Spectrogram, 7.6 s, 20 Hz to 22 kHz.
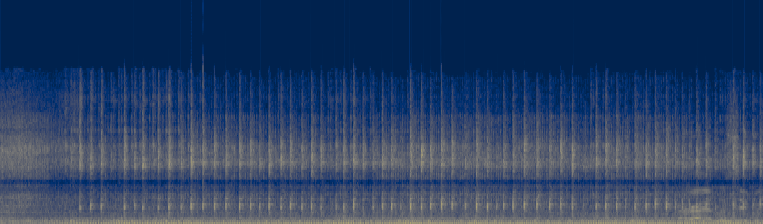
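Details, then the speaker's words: Brand-new Dolmar PS-7910 chainsaw with 28" Sugihara bar and LGX full chain, second start, still at factory settings, slightly warm: screams at high speed with a lumpy, burbling, uneven edge; owner suspects it's running a bit rich, possibly hitting the limiter, to check with a tach. "okay sounds like it might be a little bit Rich we're going to need to get a tack on it"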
